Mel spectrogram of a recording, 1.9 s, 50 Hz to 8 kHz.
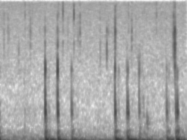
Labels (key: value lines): label: biophony, knock
recorder: SoundTrap 300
